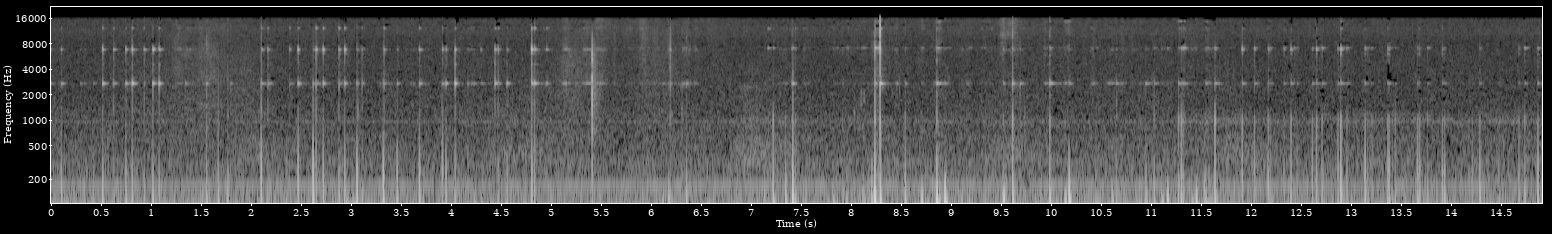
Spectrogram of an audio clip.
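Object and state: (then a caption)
Ceramic teacup tapped with fingertips and nails. A small, hollow, turquoise glazed ceramic teacup without a handle, held upside down and empty, is tapped with fingertips and nails around its body. Quick, light clinking taps with a brief bright ring repeat steadily over a low, constant hum. The tapping grows busier and louder in the middle before settling back to a softer pace.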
